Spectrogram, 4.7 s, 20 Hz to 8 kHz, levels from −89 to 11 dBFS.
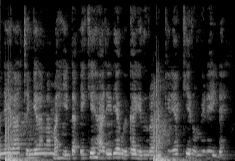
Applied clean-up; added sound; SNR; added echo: classical method WPE with log-MMSE.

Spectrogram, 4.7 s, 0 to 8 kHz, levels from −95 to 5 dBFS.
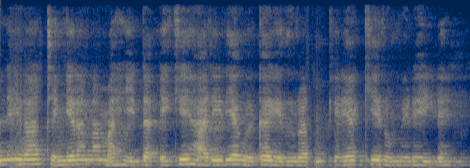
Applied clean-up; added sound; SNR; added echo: neural separator model SepFormer DNS4.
